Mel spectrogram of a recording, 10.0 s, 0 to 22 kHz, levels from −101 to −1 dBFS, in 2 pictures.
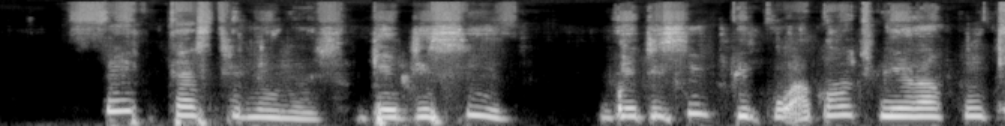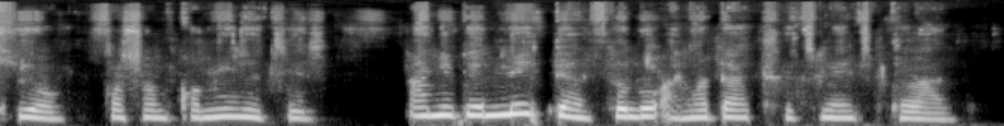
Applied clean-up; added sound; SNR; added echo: neural mask model Resemble Enhance denoiser.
